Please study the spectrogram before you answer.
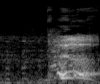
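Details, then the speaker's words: One abrupt voiced gulp, a sudden catch of breath with a brief vocal sound: one of a run of fast hiccups after eating very hot Carolina Reaper pepper, alongside capsaicin coughing. "oh yeah that's some fast hiccups"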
